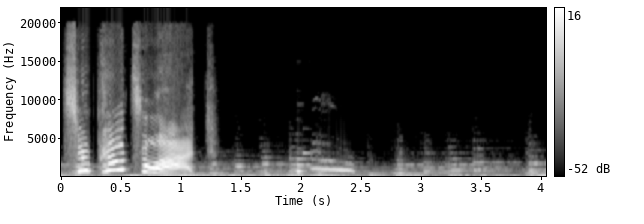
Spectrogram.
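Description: A feisty video game kitten meows twice in quick, high, rising cries, followed by softer scattered chirps and mews under light background game sounds.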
